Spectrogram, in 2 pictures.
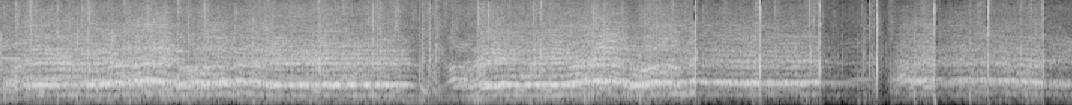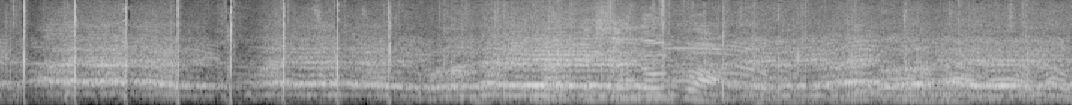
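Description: A large crowd of men chants loudly outdoors.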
